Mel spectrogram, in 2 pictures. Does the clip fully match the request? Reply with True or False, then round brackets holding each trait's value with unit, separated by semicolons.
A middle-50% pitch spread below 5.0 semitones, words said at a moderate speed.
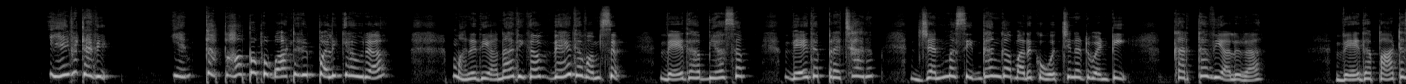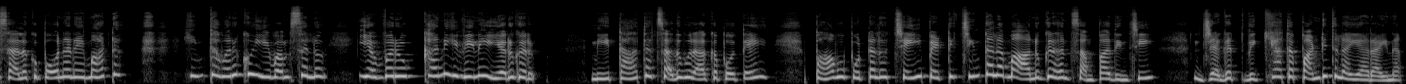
False (5.4 semitones; 85 wpm)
